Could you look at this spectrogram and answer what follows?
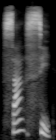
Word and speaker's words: saci: Por exemplo, saci. A força está no si.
